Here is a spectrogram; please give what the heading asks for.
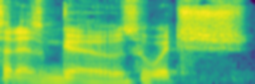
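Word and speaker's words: Gose: So Google pronounced it as goes, which it's a German goes. G-O-S-E, not goose.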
